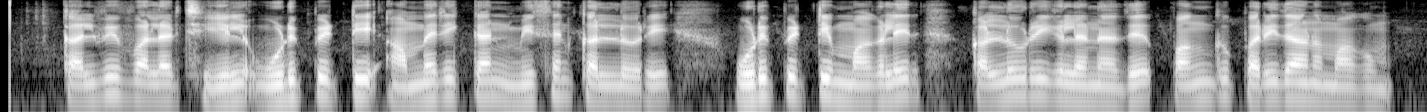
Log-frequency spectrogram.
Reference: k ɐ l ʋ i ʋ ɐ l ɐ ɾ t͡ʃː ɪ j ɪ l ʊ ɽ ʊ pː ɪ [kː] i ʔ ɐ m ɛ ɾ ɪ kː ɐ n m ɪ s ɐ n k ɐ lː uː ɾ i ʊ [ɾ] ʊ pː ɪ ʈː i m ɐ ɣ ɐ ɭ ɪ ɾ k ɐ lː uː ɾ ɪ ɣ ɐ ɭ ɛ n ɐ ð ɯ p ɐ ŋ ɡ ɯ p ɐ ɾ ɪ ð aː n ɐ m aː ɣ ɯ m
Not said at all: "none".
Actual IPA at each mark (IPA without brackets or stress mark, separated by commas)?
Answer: ʈː, ɽ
